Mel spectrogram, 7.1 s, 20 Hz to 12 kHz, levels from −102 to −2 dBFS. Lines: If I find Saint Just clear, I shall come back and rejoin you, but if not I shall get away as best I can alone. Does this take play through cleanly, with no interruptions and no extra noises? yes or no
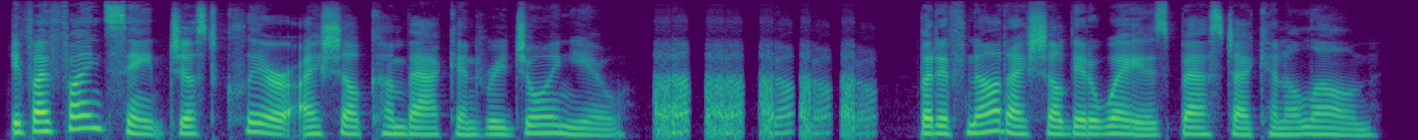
no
